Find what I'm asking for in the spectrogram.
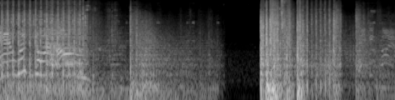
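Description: Gunfire in Call of Duty: Warzone, loud rapid bursts of automatic shots close by, a short silent gap midway, then more sharp volleys.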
